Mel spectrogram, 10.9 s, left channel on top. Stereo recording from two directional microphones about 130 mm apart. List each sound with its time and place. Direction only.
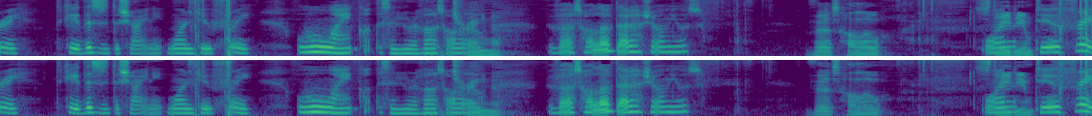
0.0 s a woman's voice: 10° right (ahead or behind)
2.3 s whispering: 10° right (ahead or behind)
2.9 s a woman's voice: centre (ahead or behind)
5.0 s speech: 20° right (ahead or behind)
8.1 s speech: 70° left (ahead or behind)
9.4 s a sound: 15° right (ahead or behind)
10.0 s speech: 75° left (ahead or behind)
10.3 s speech: 15° right (ahead or behind)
